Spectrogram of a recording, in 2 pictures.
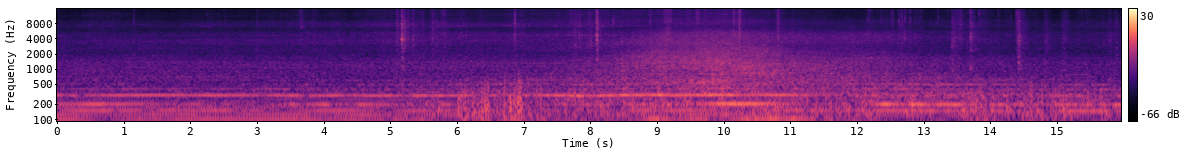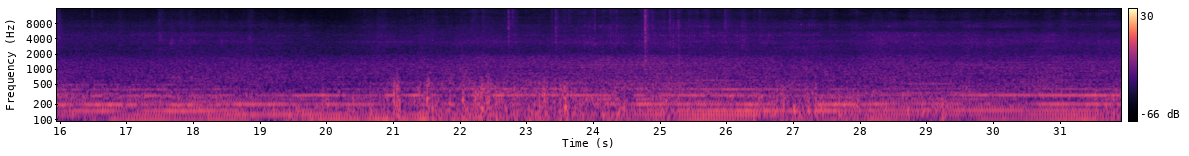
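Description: Gas walk-behind push mower's engine running steadily while it is pushed across the lawn cutting grass, heard from a distance. About ten seconds in, a broad rushing sound swells up and fades again, and a few sharp clicks follow a few seconds later.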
